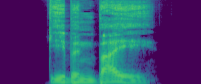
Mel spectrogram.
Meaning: inflection of beigeben: 1. first/third-person plural present 2. first/third-person plural subjunctive I
- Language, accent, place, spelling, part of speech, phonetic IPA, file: German, Germany, Berlin, geben bei, verb, [ˌɡeːbn̩ ˈbaɪ̯], De-geben bei.ogg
